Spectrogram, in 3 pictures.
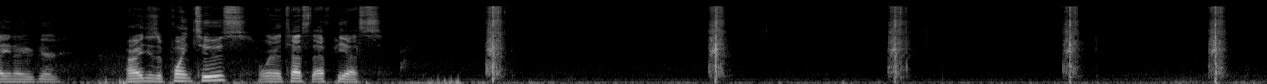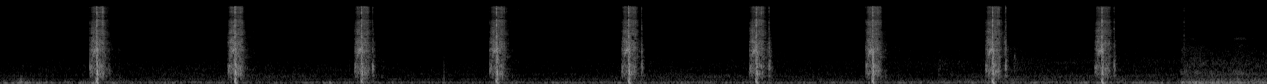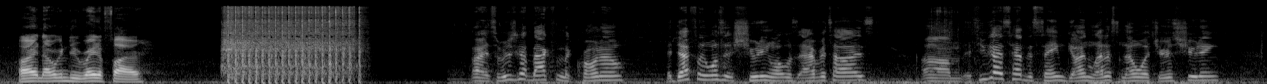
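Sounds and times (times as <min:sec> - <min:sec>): airsoft gun shots: 0:04.8 - 0:05.2, 0:07.1 - 0:07.4, 0:08.9 - 0:09.2, 0:10.6 - 0:11.0, 0:12.1 - 0:12.4, 0:13.6 - 0:13.9, 0:14.9 - 0:15.2, 0:16.2 - 0:16.5, 0:17.6 - 0:17.8, 0:18.9 - 0:19.2, 0:20.2 - 0:20.5, 0:21.3 - 0:21.6, 0:22.5 - 0:22.8.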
